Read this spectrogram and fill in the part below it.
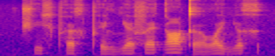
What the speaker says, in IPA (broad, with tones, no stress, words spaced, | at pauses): t͡ʃʰi˨xpʰœ˨x pʰɪ˨lʲʎɛ˧fɛ˦ ɡɑ˦kʼœ˨lˠɪ˦˨ ʎə˦x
